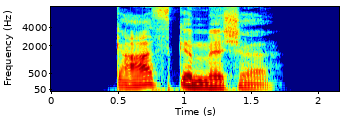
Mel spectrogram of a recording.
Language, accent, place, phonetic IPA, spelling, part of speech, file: German, Germany, Berlin, [ˈɡaːsɡəˌmɪʃə], Gasgemische, noun, De-Gasgemische.ogg
- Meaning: nominative/accusative/genitive plural of Gasgemisch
